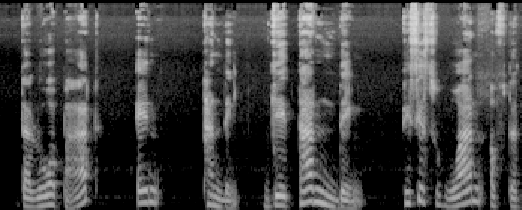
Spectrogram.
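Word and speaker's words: 下丹田: so it means the lower part, and tanden, getanden. This is one of the tanden, the most important tanden, getanden. But there are many ways to say this part. We can also pronounce shimo tanden, the same kanji, shimo tanden.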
